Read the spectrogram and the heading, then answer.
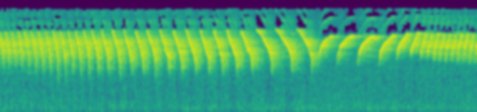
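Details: Belgian canary with a long rolling trill of downward-swept notes that slows and becomes more varied, ending in looser, louder sweeps.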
